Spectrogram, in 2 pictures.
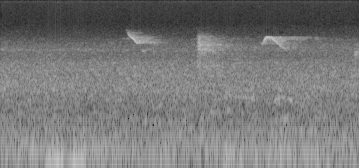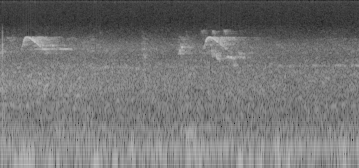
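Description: Small birds chirping: a series of short, high, falling chirps, roughly one a second, over a low, steady outdoor rumble.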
